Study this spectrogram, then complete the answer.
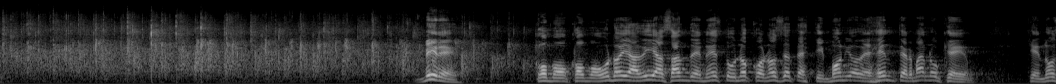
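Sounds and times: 
crowd applauding: 0.0 - 5.7
speech: 4.2 - 4.7, 5.4 - 10.5.

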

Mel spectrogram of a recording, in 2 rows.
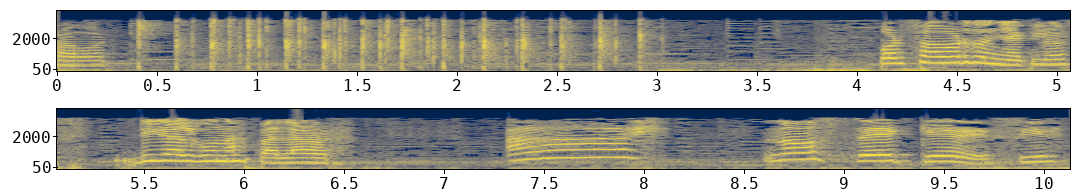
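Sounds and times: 
speech: 0.0 - 0.5, 4.1 - 6.6, 7.3 - 10.1
crowd clapping: 0.4 - 3.1.

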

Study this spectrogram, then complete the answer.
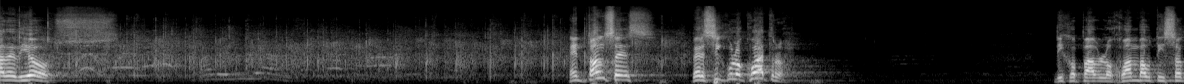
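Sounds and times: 
speech: 0.0 - 0.7, 5.7 - 8.0, 10.6 - 11.8
crowd applauding: 0.0 - 7.2.

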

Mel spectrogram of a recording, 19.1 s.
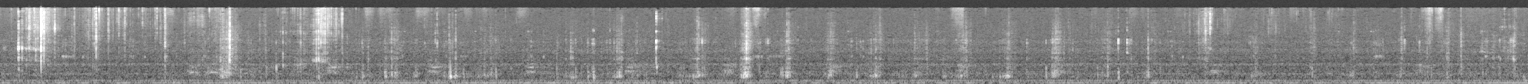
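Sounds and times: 
low steady hum: 0.0 - 19.1
biting into crunchy pizza crust: 0.2 - 6.3, 7.0 - 8.0, 8.6 - 19.1
chewing: 0.2 - 19.1.

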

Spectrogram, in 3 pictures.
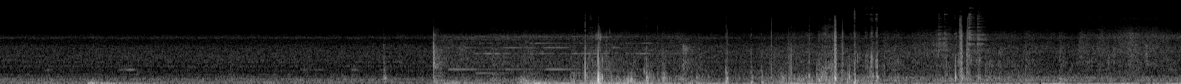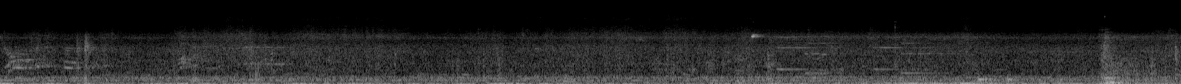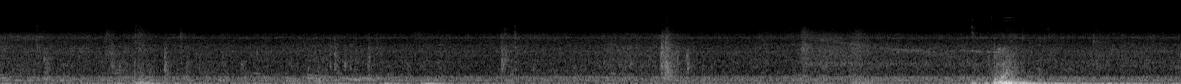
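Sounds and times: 
Iida Line train carriage rumble: 0.0 - 35.4
loud train jolt: 4.3 - 10.1, 19.5 - 25.6, 33.4 - 35.4.

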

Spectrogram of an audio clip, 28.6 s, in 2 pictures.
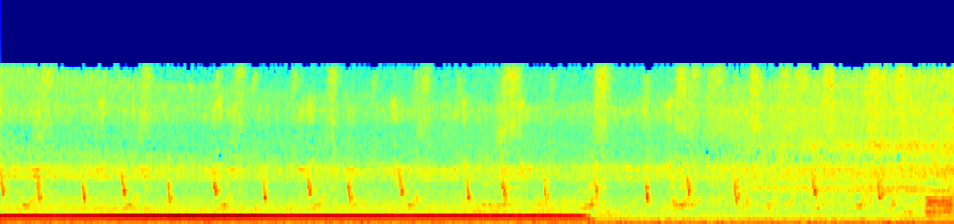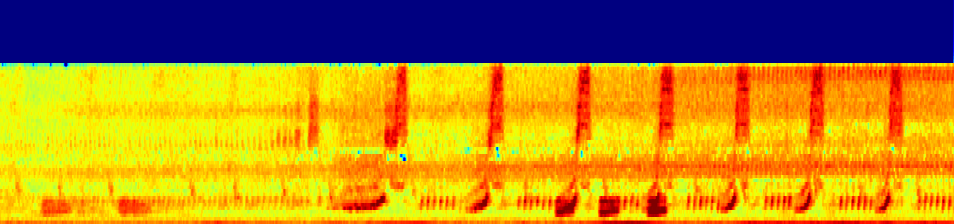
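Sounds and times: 
level mid-pitched tone: 0.0 - 8.8
cicadas calling: 0.0 - 28.6
steady background drone: 0.0 - 28.6.

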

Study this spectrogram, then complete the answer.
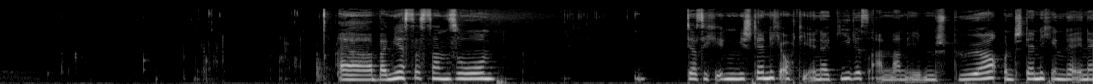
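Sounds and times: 
person sipping a drink: 0.4 - 3.4, 5.6 - 6.0
speech: 3.4 - 5.1, 6.9 - 10.9.

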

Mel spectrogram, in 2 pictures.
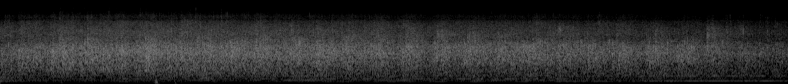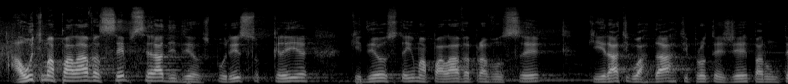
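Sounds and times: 
audience applause: 0.0 - 8.1
speech: 8.0 - 15.7.

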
